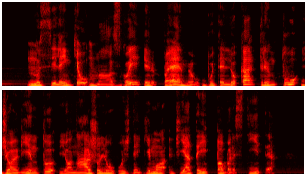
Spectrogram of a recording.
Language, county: Lithuanian, Vilnius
